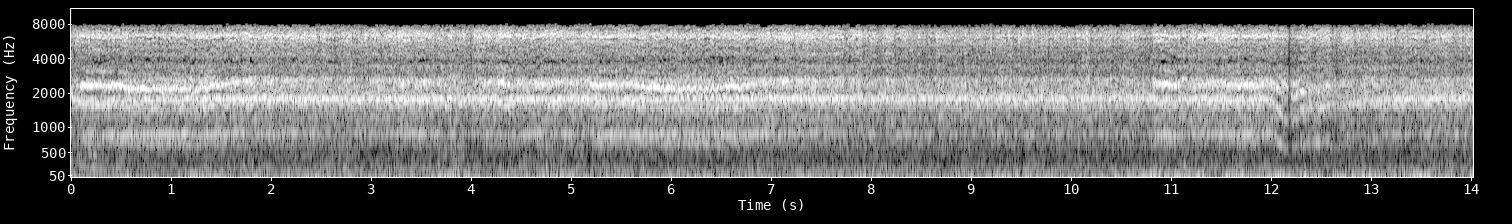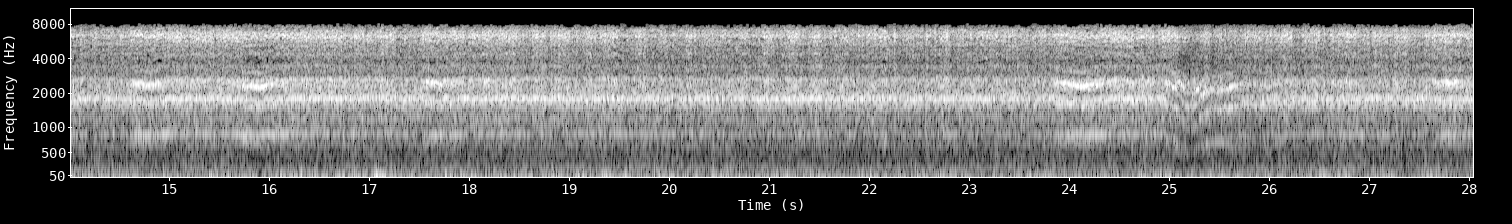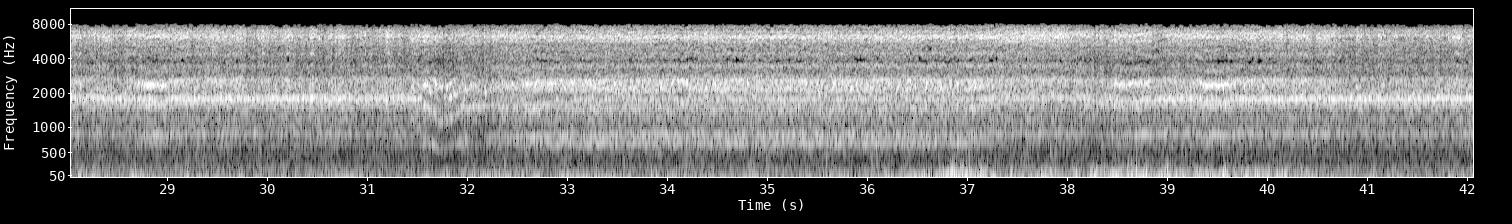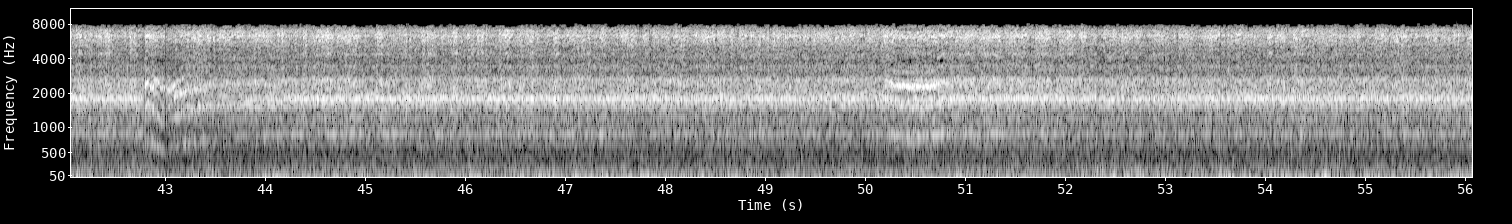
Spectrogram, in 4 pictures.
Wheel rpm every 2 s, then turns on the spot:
220, 230, 220, 220, 230, 220, 220, 230, 230, 240, 230, 230, 210, 220, 230, 230, 210, 210, 220, 220, 230, 200, 230, 230, 230, 230, 230, 230.
none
